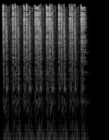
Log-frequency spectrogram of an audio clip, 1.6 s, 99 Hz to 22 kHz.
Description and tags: typewriter manual spacebar several times
Several sounds of the spacebar from a manual typewriter.
Recorded with the Fostex FR-2LE and the Rode NTG-3.
key, manual, mechanical, old, repeatedly, several, spacebar, times, typewriter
